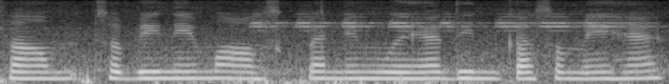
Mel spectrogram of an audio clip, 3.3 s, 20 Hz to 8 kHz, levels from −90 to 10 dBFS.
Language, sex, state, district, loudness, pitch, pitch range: Hindi, female, Punjab, Pathankot, -13 LUFS, 230 Hz, 225-235 Hz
